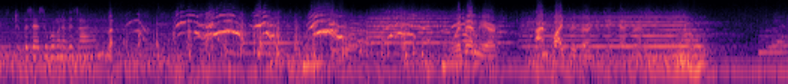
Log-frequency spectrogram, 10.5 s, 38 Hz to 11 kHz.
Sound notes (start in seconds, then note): 1.6 women screaming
